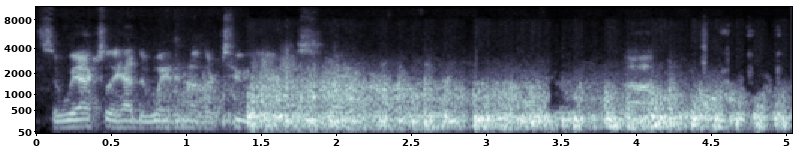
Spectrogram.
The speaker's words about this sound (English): sorry about the thunder, man. That's okay.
